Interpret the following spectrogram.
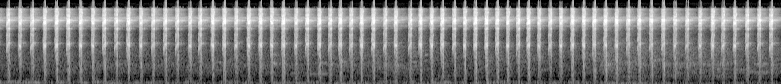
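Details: Walang kece cicada, a tutoring sound for songbirds such as cucak ijo and kacer: sustained rhythmic train of piercing, scratchy pulses, about four each second, very regular, with only slight low background noise.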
